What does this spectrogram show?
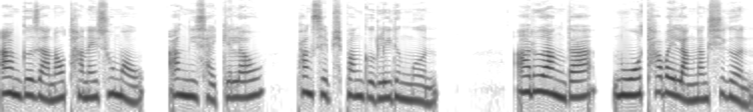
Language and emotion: Bodo, sad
